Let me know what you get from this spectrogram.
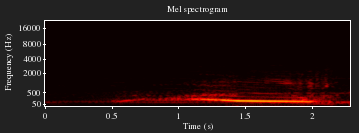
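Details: Lion roar: one deep, drawn-out groaning tone that swells over about a second and a half, rising slightly and then sliding lower before it stops abruptly, over a quiet background.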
